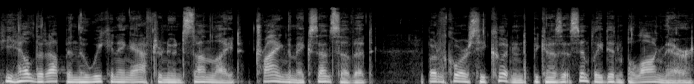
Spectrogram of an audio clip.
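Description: Reading done in an unforced voice

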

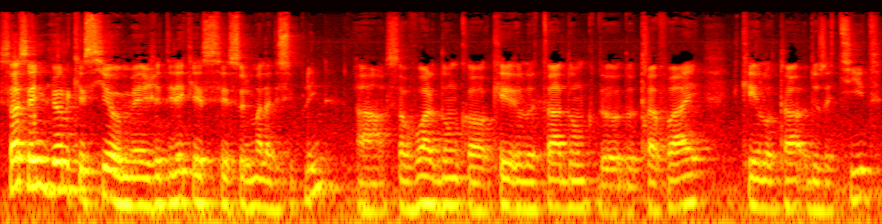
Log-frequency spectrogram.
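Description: With noticeable background noise and audible room echo, a man at medium pitch talks at a fairly slow pace with lively intonation. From DR Congo. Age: young. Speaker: student and refugee agency worker. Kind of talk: interview.

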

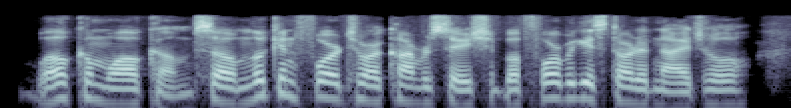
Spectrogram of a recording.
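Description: This man talks very fast, his medium pitch moving with ordinary variation. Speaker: webinar host. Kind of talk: webinar interview. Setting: live webinar.

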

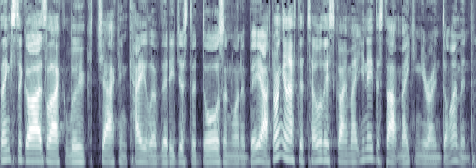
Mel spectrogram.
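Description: A medium-pitched man talks fairly quickly with hardly any pauses and ordinary pitch variation on a very clean recording with a silent background. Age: 30s. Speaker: youth leader and preacher. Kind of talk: sermon.

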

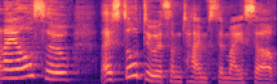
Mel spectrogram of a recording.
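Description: At a moderate pace, a woman is talking. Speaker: style coach video host. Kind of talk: direct-to-camera advice talk. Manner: loud; animated.

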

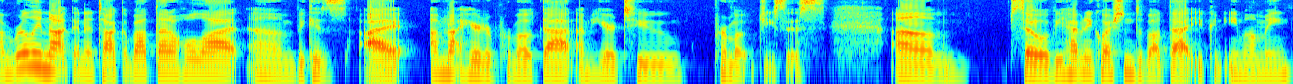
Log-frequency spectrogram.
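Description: In a normal speaking voice with an American accent, a woman talks at a fairly quick pace with ordinary pitch variation on a very clean recording with a silent background. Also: fairly low pitch for a woman. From Texas, Fort Worth. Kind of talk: casual faith talk monologue. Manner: conversational with frequent fillers.

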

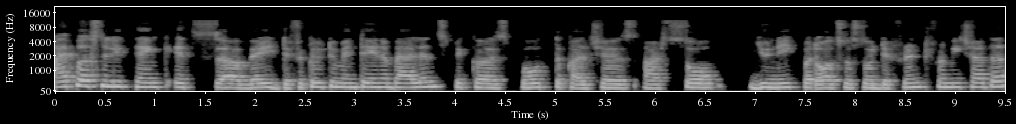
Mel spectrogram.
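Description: A woman at medium pitch speaks in a dark, mellow tone with very even loudness, fairly even intonation and hardly any pauses. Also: moderate pace. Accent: Indian. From India, Nainital district (Uttarakhand). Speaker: medical business office worker. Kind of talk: casual chat. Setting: in-person group conversation.

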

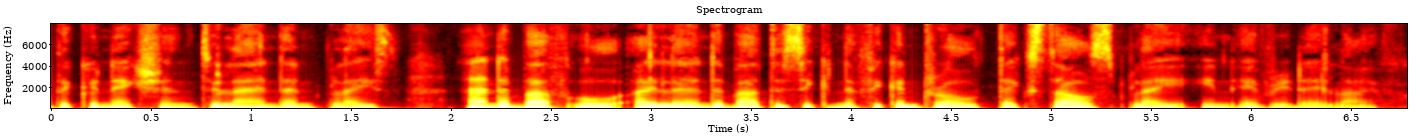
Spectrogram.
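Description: Speaking at a fairly quick pace with hardly any pauses, a woman with a South African accent has a dark, mellow tone and a very deep, low pitch. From South Africa, Pretoria. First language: Afrikaans. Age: 50s. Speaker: textile writer and podcast host. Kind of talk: scripted narration.

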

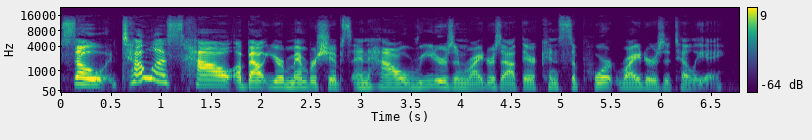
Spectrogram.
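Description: A woman with an ordinary speaking voice talks at a medium pitch and a moderate pace, with lively intonation and hardly any pauses. The sound is dry and close, with no echo. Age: 50s. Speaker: podcast host and author. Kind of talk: casual interview; scripted introduction.

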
